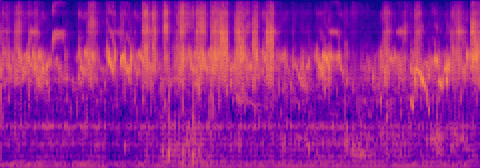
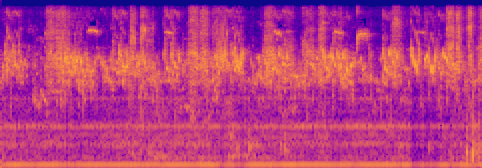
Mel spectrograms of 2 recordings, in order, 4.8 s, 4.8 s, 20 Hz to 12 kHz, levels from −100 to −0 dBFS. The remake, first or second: first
